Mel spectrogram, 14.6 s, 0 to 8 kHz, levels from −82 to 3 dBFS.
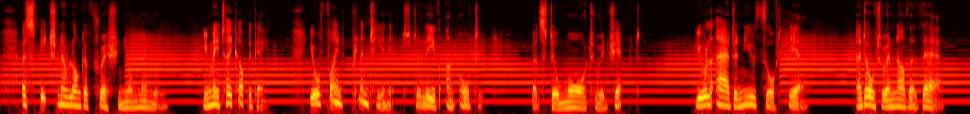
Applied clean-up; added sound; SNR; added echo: none; Trumpet; 10 dB; none.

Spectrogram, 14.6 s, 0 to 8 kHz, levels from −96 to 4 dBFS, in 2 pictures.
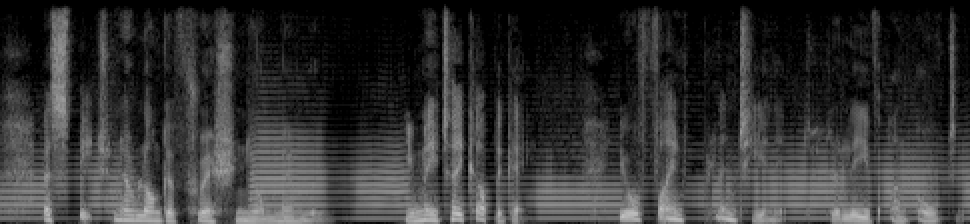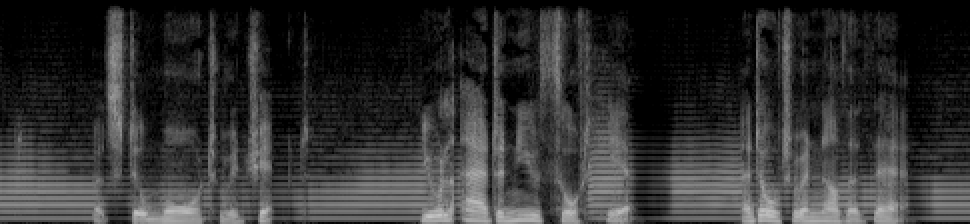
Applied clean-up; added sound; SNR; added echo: neural mask model RNNoise.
